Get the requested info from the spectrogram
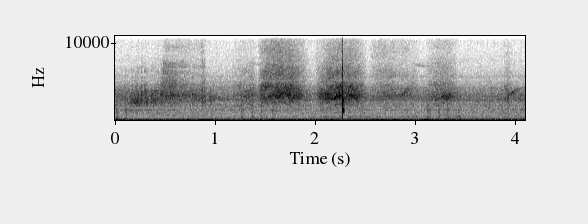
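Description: Outdoor ambience at the lakeside: a steady low rumble with soft rustling, and one sharp click a little over two seconds in.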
